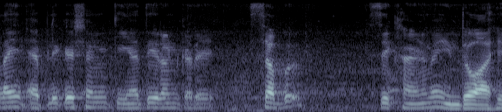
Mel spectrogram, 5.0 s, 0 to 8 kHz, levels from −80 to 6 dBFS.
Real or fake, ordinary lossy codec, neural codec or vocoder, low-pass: real; none; none; 7.2 kHz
